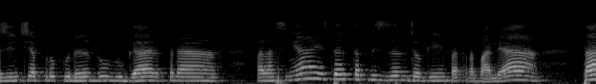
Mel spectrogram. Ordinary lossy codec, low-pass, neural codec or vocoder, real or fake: none; none; none; real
